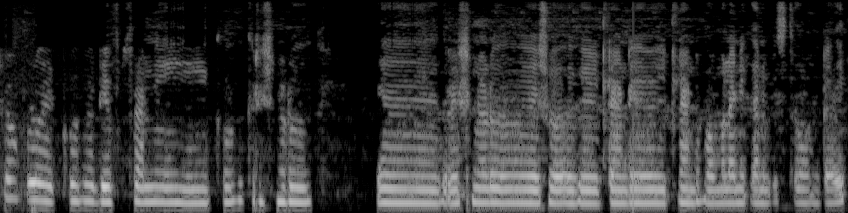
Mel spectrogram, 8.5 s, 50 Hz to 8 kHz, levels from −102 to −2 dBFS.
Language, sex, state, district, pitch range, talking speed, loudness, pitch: Telugu, female, Andhra Pradesh, Guntur, 190-210 Hz, 85 wpm, -36 LUFS, 195 Hz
